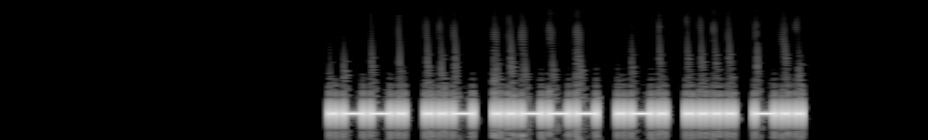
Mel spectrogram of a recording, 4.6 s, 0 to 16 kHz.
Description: Morse code, heard as a keyed tone, about 36 wpm, 700 Hz. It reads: PU2RHD
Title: DXCC-100 Call Signs - 6 Characters - 35wpm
